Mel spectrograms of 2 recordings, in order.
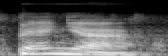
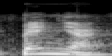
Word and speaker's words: Peña: Peña, Eñe, with the N with a little thing on the top. Eñe. That's how we pronounce it that's how Latins pronounce it. The Eñe. It's not N, it's Eñe.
